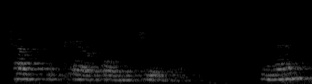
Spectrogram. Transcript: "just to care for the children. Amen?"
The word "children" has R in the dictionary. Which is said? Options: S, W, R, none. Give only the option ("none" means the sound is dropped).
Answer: R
